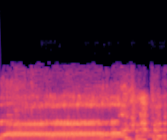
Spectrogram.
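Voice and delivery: high shouted wow, imitating the truck driver; retold yell of amazement from a passing truck; mock shout. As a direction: belt it out like a startled driver. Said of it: "all I hear is".

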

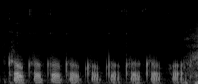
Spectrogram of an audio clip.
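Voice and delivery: hushed, voiceless rapid repetition; muttered acceptance. Retold or imitated. Answering her own excuses, whispered mock acceptance. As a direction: whisper it over and over under your breath. Acts out muttered response to herself.

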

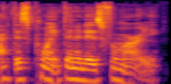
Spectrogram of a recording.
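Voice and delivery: ordinary talk

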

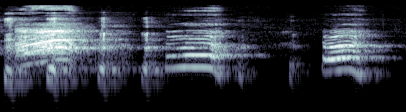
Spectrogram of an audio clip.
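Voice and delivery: loud mock moans. Mock orgasm cries.

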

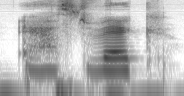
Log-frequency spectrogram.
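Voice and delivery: breathless whisper; hoarse whisper. A narrator's reading. Maria to Petrus, shocked, a hoarse whisper. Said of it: "flüstere ich heiser".

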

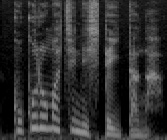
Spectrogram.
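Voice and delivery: plain reading voice

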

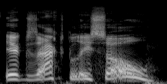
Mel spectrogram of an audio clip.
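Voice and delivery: high, slow delighted agreement; pleased. A narrator's reading. Little man pleased at being called out, delighted voice. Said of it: "as if it pleased him".

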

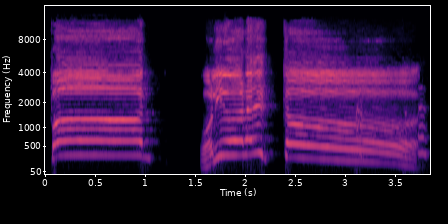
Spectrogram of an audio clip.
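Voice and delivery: very high, loud, drawn-out street cry; bread vendor's cry. Retold or imitated. Imitating the new bread seller's street cry, very high and loud. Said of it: "el nuevo que ha pasado aquí es".

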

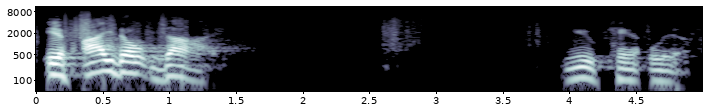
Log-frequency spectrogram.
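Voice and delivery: slow, emphatic preached line fading to a near hush; preached climax. Acted. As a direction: belt the first half, drop the second to a hush. Preached Jesus quote, climax.

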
